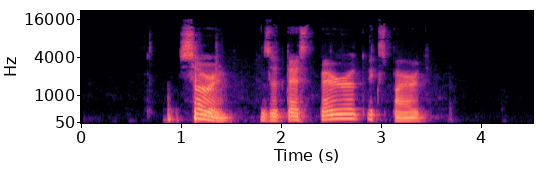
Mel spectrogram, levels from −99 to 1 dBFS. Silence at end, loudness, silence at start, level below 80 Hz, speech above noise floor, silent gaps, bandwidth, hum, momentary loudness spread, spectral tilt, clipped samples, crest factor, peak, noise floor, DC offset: 1.05 s; -20 LUFS; 0.85 s; -54 dBFS; 62 dB; none; 15 kHz; none; 14 LU; -5 dB/octave; under 0.1%; 20 dB; -2 dBFS; -81 dBFS; under 0.1%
